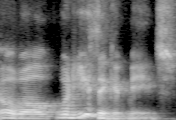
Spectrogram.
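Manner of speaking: ordinary talk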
